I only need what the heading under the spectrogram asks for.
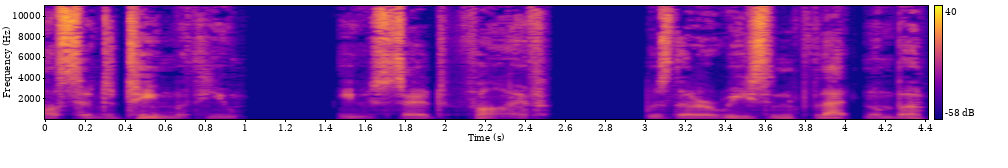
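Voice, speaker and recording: A man puts on a gruff character voice, very deep and low in pitch. His pitch swings very widely, and the sound is dry and close with no echo. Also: moderate pace. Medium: read story. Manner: abrupt, gruff.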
